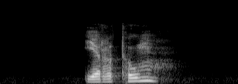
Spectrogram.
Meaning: error, mistake
- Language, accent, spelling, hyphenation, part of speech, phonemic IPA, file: German, Austria, Irrtum, Irr‧tum, noun, /ˈɪʁtʊm/, De-at-Irrtum.ogg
